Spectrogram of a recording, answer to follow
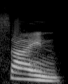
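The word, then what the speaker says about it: sign: जी हा सायलेंट असतो examples साईन जी च्या नंतर एन आला आहे आपण साईन म्हणतोय साईजिन साईजन ज चा उच्चार नाही होत इथे फक्त साईन एन चा उच्चार होतोय तसेच डिझाईन डिझाईन पण तुम्ही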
